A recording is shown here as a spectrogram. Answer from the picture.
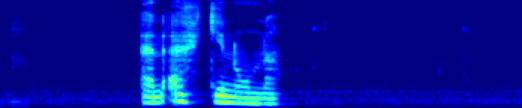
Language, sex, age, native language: Icelandic, female, 30-39, Icelandic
